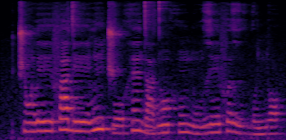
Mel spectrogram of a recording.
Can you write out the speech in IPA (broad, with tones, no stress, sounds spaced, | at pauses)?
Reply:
t͡ʃ ɔ̃˧ l eː˦ f a˦ d eː˧ l ĩ˦ t͡ʃ o˨ h ɛ̃˦ d a˨ d ɔ̃˧ h ũ˦ n ũ˨ ɣ e˦ f ə˦ ɣ ɨ˨ ɡʷ ɨ˨ ɲ ɔ˧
